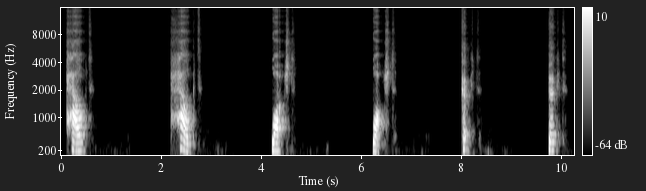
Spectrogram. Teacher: after the unvoiced consonants the Ed is pronounced as T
